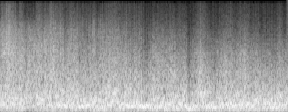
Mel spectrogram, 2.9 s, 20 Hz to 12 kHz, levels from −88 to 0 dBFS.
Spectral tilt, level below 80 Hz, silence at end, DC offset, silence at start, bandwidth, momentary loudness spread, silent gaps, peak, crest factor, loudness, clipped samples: -7.5 dB/octave; -30 dBFS; 0 s; 2%; 0 s; 11 kHz; 1 LU; none; 0 dBFS; 6 dB; -7 LUFS; under 0.1%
